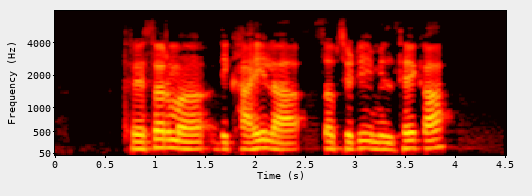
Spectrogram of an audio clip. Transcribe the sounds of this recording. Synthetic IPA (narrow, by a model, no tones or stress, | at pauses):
t̪ʰɾeːsəɾmãd̪ɪkʰaːilasəbsɪɖimɪlt̪ʰekaː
